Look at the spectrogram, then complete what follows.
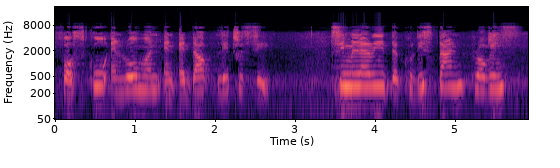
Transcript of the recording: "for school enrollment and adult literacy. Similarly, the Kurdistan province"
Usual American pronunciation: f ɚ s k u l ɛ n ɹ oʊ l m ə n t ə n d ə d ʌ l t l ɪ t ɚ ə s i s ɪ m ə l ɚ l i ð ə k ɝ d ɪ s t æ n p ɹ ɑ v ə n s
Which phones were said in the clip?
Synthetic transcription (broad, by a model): f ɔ s k u l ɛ n ɹ oʊ m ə n ə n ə d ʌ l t l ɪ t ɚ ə s i s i m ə l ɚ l i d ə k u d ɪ s t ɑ n p ɹ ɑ v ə n s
